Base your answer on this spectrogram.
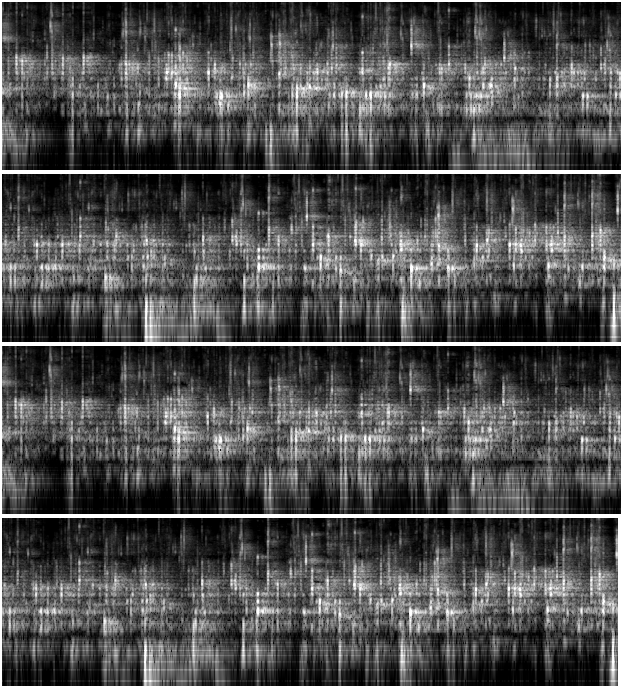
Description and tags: squishy flesh thingy seamless
a seamless, loopable, squishy, fleshy, gross sound
gore, stirring, flesh, loopable, slime, wet, gurgle, squishy, gross, sticky, seamless, loop, squish, squelch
